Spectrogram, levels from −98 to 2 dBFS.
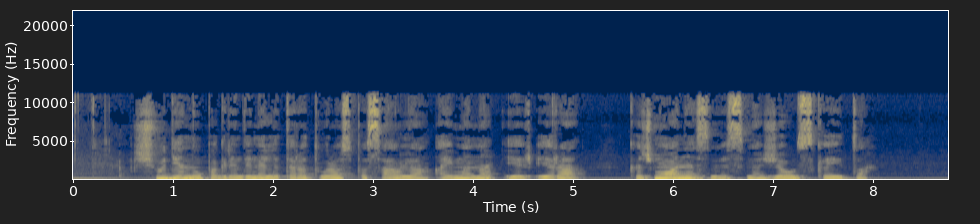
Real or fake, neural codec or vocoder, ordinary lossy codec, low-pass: real; none; MP3, 48 kbps; 19.8 kHz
